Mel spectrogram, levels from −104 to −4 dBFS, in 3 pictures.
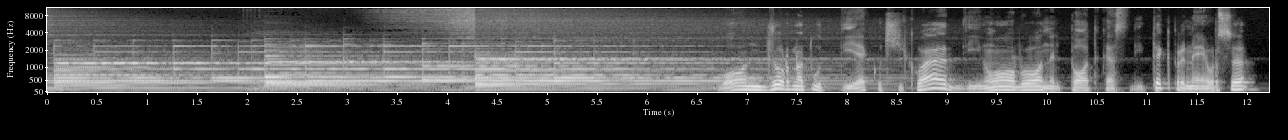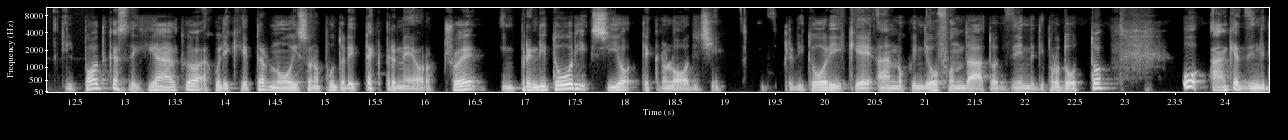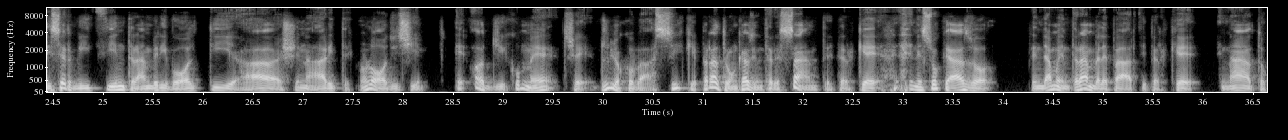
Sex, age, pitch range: male, 50-69, 80-125 Hz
